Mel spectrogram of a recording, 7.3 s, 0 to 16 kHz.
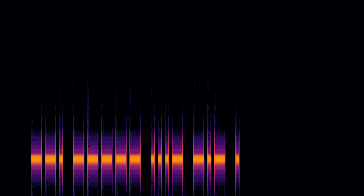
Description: Morse code, heard as a keyed tone, about 17 wpm, 700 Hz. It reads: G0VKE
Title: DXCC-100 Call Signs - 5 Characters - Repeated 3x - 17wpm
